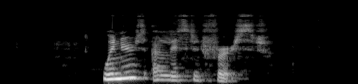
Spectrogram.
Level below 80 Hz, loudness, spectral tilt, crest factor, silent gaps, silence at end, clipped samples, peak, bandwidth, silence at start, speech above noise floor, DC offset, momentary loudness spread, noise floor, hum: -66 dBFS; -14 LUFS; -5.5 dB/octave; 18 dB; none; 0.95 s; under 0.1%; 0 dBFS; 11 kHz; 1.05 s; 63 dB; under 0.1%; 20 LU; -78 dBFS; none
